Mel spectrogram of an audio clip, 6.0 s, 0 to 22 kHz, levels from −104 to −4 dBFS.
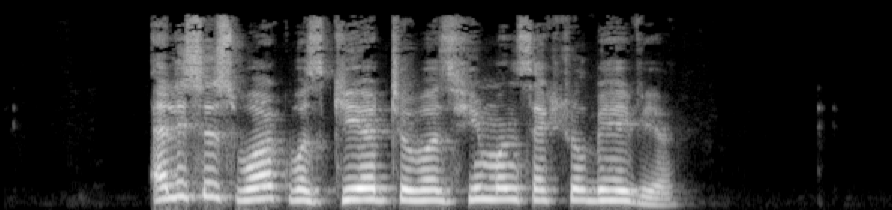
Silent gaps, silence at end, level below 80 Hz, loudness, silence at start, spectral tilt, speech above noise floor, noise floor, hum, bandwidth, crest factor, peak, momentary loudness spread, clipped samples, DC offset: none; 1.5 s; -66 dBFS; -17 LUFS; 1 s; -4.5 dB/octave; over 73 dB; under -90 dBFS; none; 16 kHz; 16 dB; -2 dBFS; 7 LU; under 0.1%; under 0.1%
